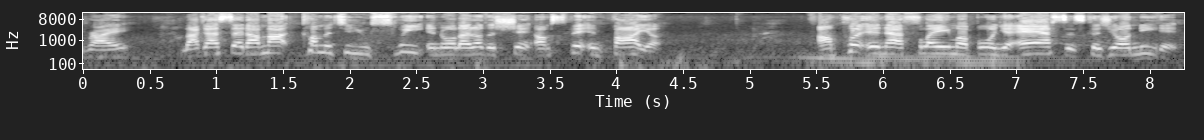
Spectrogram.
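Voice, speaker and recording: Fiery, preachy woman with a high voice. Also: fairly bright tone, rough recording. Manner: fiery, preachy, profane, drops rhetorical "right?" often. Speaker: vlogger. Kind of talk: blunt outdoor rant to camera. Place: outdoors at a bus stop with passing traffic.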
